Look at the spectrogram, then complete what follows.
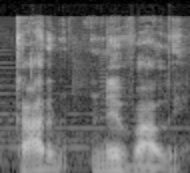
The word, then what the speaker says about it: carnevale: A palavra Carnaval é uma palavra latina, né? Que na pronúncia é pronunciado carnevale, né?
